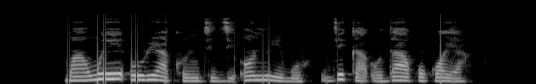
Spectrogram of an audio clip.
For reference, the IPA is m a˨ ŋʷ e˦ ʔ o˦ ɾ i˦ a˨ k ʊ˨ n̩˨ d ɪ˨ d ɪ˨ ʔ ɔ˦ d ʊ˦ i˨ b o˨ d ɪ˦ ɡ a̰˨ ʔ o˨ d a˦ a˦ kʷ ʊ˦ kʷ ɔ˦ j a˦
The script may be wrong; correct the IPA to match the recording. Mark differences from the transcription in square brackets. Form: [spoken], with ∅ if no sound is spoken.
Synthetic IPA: m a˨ ŋʷ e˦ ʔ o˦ ɾ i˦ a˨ k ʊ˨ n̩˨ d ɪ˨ d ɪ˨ ʔ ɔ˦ [n] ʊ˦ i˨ [ɡ͡b] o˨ d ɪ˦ [k] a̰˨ ʔ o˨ d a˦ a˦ kʷ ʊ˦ kʷ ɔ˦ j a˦

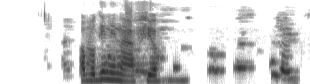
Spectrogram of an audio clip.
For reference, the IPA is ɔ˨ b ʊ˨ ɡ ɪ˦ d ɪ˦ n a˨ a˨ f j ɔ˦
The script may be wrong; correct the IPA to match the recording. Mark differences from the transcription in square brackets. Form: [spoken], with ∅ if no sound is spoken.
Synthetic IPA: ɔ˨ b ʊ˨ ɡ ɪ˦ [n] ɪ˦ n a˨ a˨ f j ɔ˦

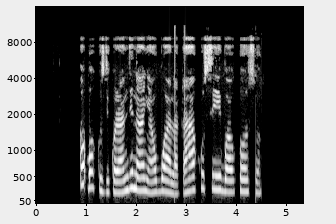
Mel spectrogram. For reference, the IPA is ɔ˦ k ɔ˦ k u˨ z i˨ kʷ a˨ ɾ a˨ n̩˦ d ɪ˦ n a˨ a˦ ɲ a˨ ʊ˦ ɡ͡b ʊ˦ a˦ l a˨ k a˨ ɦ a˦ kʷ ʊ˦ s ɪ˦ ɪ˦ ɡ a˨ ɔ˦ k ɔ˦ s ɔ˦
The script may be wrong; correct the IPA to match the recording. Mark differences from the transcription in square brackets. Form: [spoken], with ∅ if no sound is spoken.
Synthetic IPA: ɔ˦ [k͡p] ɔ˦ k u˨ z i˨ kʷ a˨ ɾ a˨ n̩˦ d ɪ˦ n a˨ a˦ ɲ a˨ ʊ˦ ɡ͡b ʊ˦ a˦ l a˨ k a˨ ɦ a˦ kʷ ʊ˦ s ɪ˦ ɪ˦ [ɡ͡b] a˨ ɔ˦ k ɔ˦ s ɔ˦

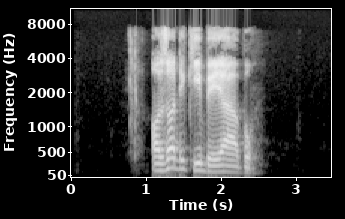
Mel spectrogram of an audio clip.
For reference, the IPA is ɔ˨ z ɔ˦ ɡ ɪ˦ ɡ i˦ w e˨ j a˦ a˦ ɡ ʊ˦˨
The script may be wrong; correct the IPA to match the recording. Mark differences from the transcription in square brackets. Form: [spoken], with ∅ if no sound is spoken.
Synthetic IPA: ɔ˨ z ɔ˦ [d] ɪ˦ [k] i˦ [b] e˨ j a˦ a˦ [b] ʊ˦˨

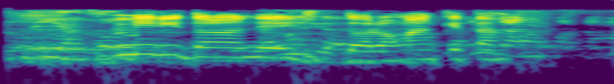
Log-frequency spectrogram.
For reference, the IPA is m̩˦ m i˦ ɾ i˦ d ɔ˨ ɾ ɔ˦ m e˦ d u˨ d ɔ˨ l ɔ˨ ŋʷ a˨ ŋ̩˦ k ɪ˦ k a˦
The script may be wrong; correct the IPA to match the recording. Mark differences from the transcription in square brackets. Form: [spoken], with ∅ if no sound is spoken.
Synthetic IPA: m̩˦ m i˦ ɾ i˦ d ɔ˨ ɾ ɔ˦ [n] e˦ [d͡ʒ] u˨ d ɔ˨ [ɾ] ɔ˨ ŋʷ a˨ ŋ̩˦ k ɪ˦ [t] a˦

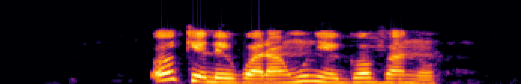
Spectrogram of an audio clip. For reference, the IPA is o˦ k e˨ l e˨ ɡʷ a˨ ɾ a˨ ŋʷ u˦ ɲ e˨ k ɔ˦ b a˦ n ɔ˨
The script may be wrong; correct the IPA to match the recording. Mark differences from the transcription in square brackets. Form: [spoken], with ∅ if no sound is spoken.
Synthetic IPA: o˦ k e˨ l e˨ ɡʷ a˨ ɾ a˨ ŋʷ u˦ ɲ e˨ [ɡ] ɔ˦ [v] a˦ n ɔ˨

